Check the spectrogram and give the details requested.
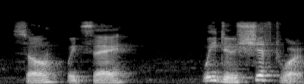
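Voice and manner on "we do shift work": stress on the word shift in shift work. Lesson on stressing the first word of compound nouns: stress on the word shift. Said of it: "we emphasize or stress the first word in a compound noun".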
